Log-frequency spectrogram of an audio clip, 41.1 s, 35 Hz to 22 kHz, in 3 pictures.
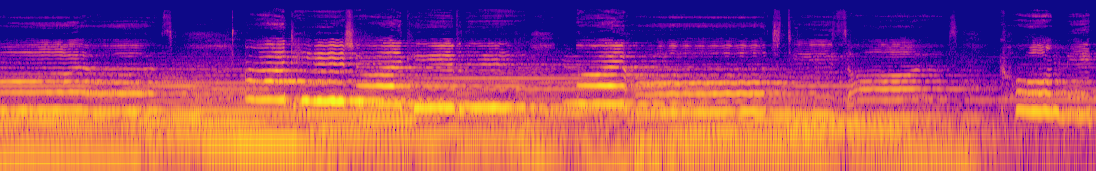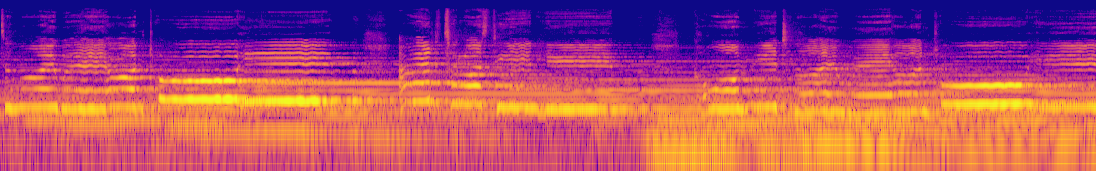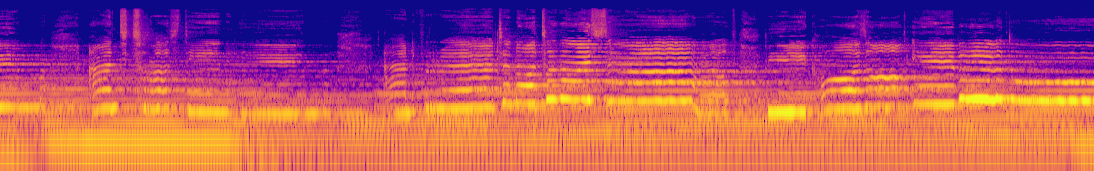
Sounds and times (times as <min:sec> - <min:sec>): Opera: 0:00.0 - 0:41.0.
